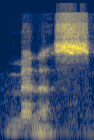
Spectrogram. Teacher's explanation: so first syllable stress in menace, it's actually similar to the word men.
